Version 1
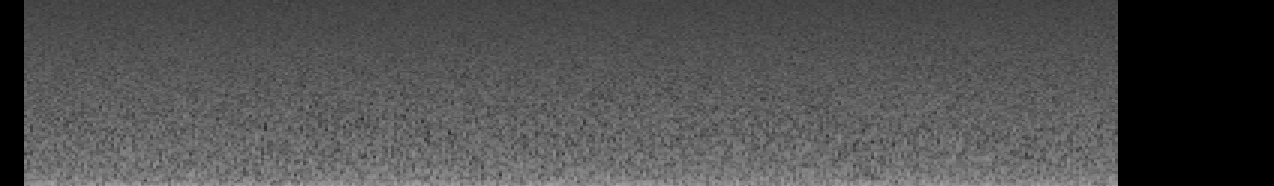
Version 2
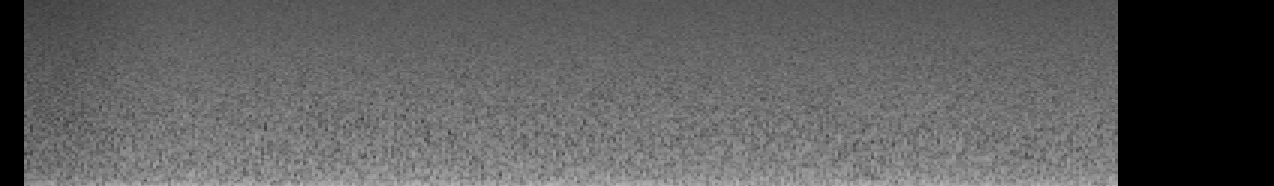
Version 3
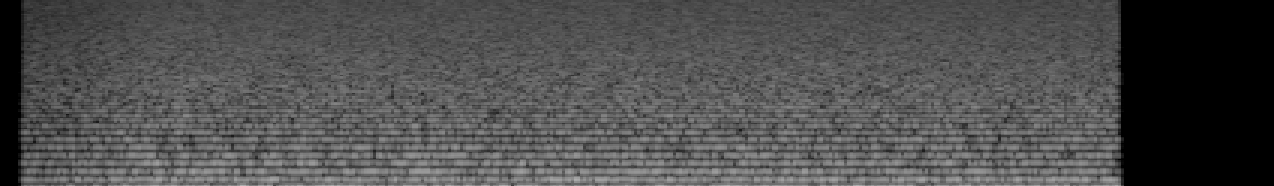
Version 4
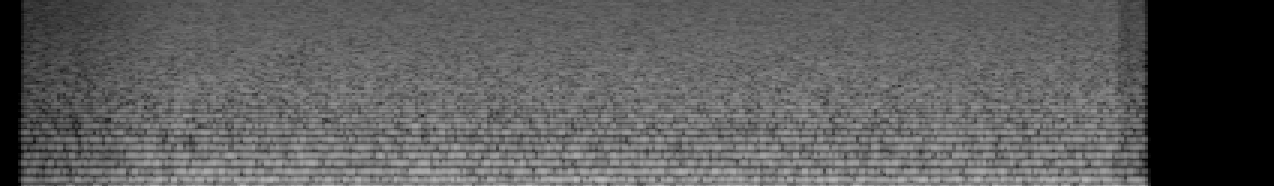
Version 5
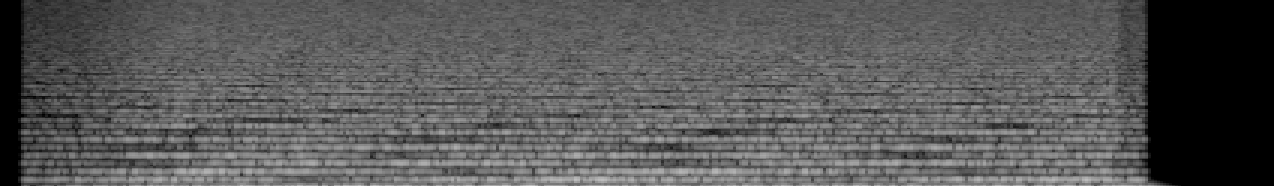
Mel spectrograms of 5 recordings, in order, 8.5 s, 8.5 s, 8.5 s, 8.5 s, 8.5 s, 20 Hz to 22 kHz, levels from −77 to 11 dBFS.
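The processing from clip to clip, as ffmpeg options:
-af "dynaudnorm=f=220:g=7:m=2.51"
-af "afftfilt=real='re*2.83*eq(mod(b,8),0)':imag='im*2.83*eq(mod(b,8),0)':win_size=2048:overlap=0.75,volume=0.75"
-filter_complex "[0:a]dynaudnorm=f=580:g=3:m=3.76,asplit=2[s0][s1];[s1]aecho=0:1:176:0.531[s2];[s0][s2]amix=inputs=2:normalize=0,volume=0.841"
-filter_complex "[0:a]asplit=2[s0][s1];[s1]adelay=2.1,afreqshift=-0.29[s2];[s0][s2]amix=inputs=2:normalize=1,volume=1.33"

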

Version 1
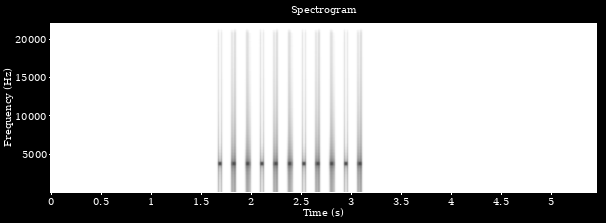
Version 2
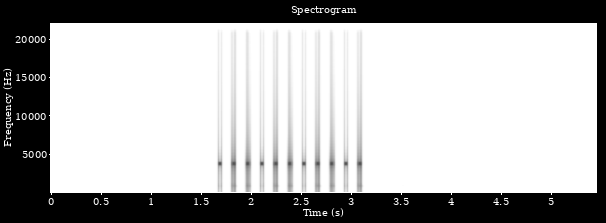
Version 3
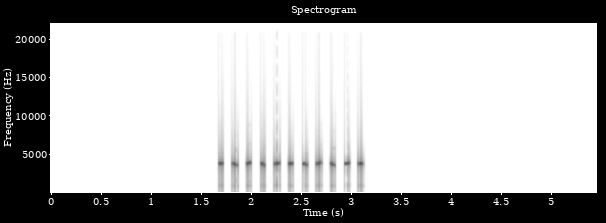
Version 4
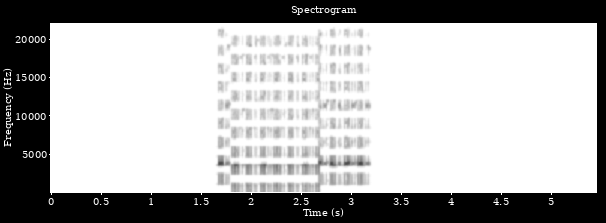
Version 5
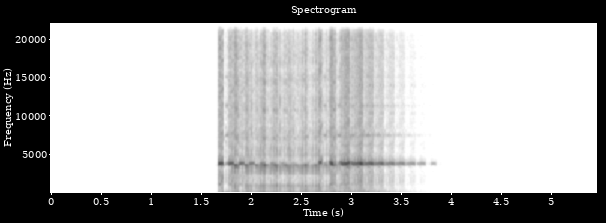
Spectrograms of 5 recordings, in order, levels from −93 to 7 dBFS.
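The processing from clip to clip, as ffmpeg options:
-af "equalizer=f=900:t=o:w=0.6:g=10.5,volume=0.841"
-af "flanger=delay=19:depth=6.1:speed=2.9,volume=0.668"
-filter_complex "[0:a]asplit=2[s0][s1];[s1]adelay=74,lowpass=f=1300:p=1,volume=0.251,asplit=2[s2][s3];[s3]adelay=74,lowpass=f=1300:p=1,volume=0.43,asplit=2[s4][s5];[s5]adelay=74,lowpass=f=1300:p=1,volume=0.43,asplit=2[s6][s7];[s7]adelay=74,lowpass=f=1300:p=1,volume=0.43[s8];[s0][s2][s4][s6][s8]amix=inputs=5:normalize=0,acrusher=bits=7:mix=0:aa=0.5,afftfilt=real='re*gt(sin(2*PI*0.56*pts/sr)*(1-2*mod(floor(b*sr/1024/1200),2)),0)':imag='im*gt(sin(2*PI*0.56*pts/sr)*(1-2*mod(floor(b*sr/1024/1200),2)),0)':win_size=1024:overlap=0.75,volume=2.66"
-filter_complex "[0:a]flanger=delay=0.7:depth=2.9:regen=-82:speed=1.8:shape=sinusoidal,acrusher=bits=7:dc=4:mix=0:aa=0.000001,asplit=2[s0][s1];[s1]aecho=0:1:104|208|312|416|520|624|728:0.473|0.256|0.138|0.0745|0.0402|0.0217|0.0117[s2];[s0][s2]amix=inputs=2:normalize=0"

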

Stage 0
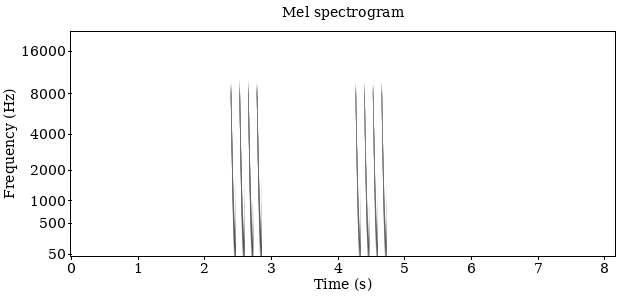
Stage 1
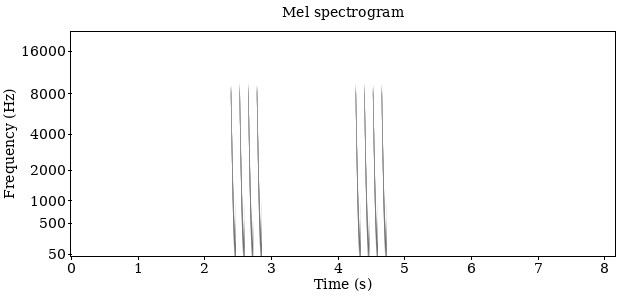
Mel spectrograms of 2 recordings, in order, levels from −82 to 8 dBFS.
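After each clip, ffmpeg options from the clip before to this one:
-af "alimiter=level_in=1.06:limit=0.0631:level=0:latency=1,volume=0.944,volume=0.668"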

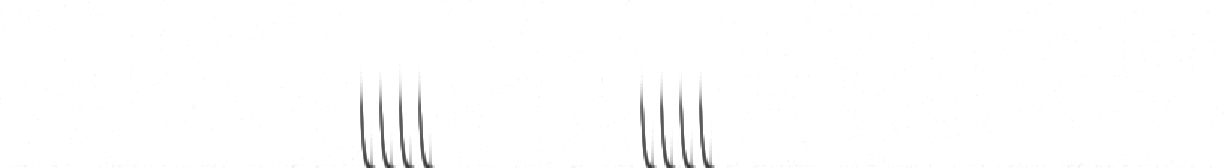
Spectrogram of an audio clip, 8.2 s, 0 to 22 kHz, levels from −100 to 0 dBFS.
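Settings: -af "lowshelf=f=200:t=q:w=3:g=-8.5,volume=1.88"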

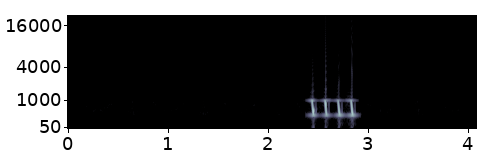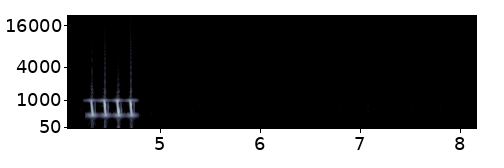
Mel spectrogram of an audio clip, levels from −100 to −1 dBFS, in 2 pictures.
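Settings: -af "afftfilt=real='re*between(b*sr/4096,380,1000)':imag='im*between(b*sr/4096,380,1000)':win_size=4096:overlap=0.75,aphaser=in_gain=1:out_gain=1:delay=2:decay=0.51:speed=1.4:type=triangular,volume=0.841"

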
